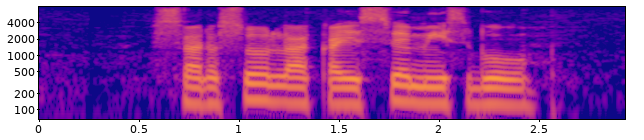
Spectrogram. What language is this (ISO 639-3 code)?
hne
